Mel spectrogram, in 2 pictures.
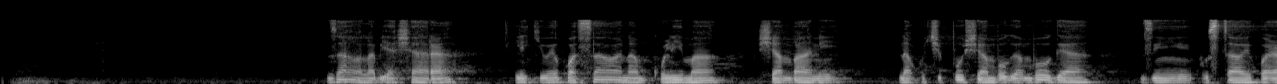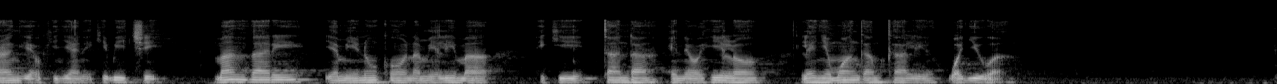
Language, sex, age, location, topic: Swahili, male, 25-35, Dar es Salaam, agriculture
